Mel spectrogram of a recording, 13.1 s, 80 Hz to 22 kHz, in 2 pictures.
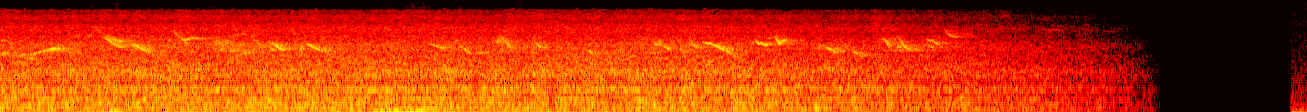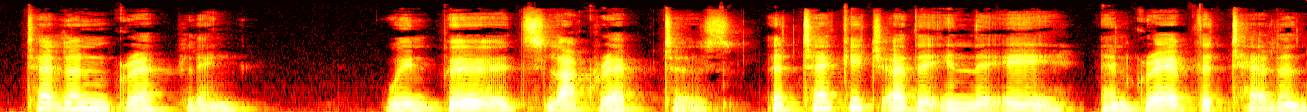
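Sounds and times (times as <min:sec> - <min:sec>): small birds chirping: 0:00.0 - 0:05.0
low outdoor background noise: 0:00.0 - 0:05.8.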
